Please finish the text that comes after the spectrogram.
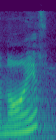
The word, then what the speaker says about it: knife: grandma قالت له yes of course you need a knife to cut it. محتاجين سكينة knife. طبعا هنا key silent مش بتتنطق.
